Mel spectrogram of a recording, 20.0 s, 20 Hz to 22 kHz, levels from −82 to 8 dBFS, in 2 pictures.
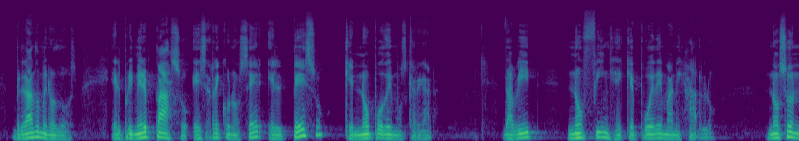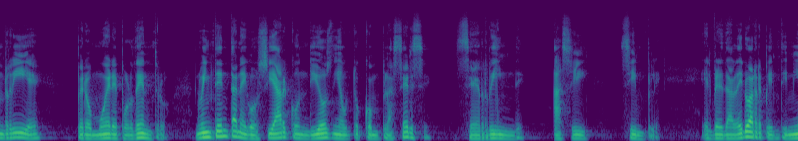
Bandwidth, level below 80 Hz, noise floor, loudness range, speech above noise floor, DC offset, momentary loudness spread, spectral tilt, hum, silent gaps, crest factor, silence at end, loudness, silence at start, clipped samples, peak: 13 kHz; -62 dBFS; -66 dBFS; 6 LU; 44 dB; under 0.1%; 14 LU; -7 dB/octave; none; none; 20 dB; 0 s; -24 LUFS; 0.15 s; under 0.1%; -2 dBFS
